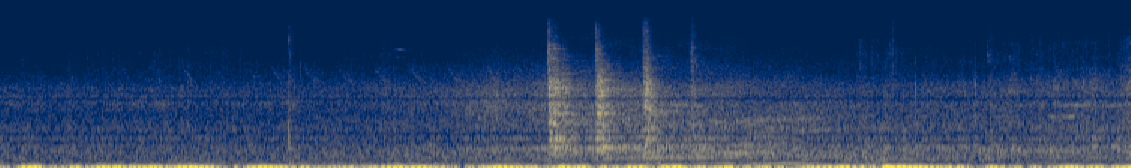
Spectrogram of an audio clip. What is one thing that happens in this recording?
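Bicycle tyres rumble over brick paving.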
